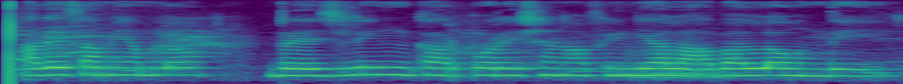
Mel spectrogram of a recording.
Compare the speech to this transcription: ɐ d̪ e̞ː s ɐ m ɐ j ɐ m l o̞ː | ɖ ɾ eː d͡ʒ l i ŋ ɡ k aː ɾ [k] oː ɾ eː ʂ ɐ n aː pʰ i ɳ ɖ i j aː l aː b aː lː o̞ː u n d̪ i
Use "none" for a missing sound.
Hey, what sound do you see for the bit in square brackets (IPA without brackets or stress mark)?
p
